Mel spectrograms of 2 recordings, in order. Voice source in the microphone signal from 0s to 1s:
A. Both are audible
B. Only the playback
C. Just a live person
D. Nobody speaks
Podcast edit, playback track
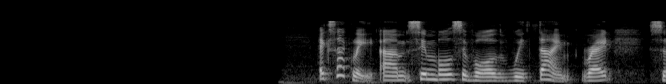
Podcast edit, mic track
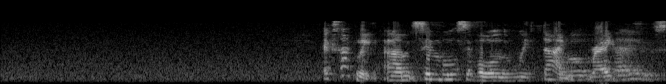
D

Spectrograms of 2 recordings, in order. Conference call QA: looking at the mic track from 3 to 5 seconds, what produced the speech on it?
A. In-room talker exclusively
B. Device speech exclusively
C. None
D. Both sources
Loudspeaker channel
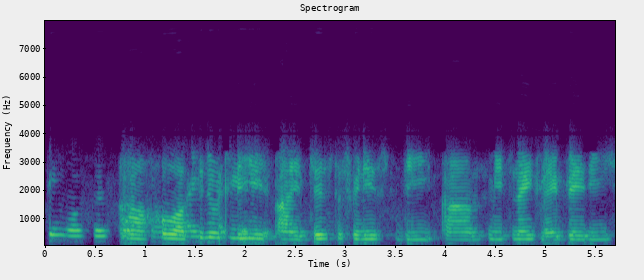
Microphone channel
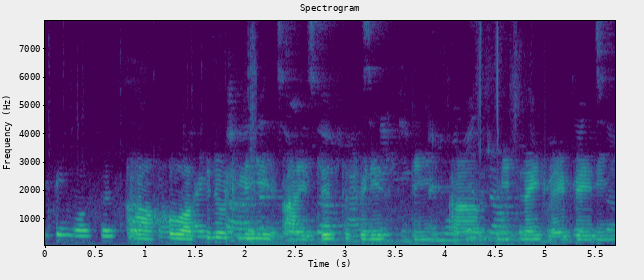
D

